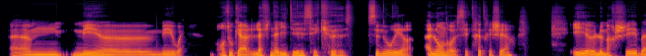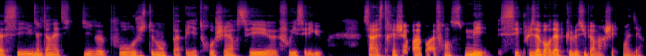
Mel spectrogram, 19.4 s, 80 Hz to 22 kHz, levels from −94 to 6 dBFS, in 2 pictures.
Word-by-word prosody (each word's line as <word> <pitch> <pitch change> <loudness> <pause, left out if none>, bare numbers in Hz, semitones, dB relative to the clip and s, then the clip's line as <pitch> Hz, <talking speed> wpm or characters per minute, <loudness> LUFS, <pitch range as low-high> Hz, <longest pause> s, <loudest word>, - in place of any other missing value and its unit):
hem, 100 -1 +2 0.2
mais 115 +2 +4
heu, 100 -2 +1
mais 105 +1 +1
ouais, 100 - -3 0.5
en 130 -2 0
tout 150 - +2
cas, 105 -4 +5
la 105 +4 +4
finalité, 125 +1 +2
c'est 130 -6 -3
que 120 +3 +1
s 110 +1 -13 0.2
se 140 - +1
nourrir 120 -7 +2 0.2
à 120 - +5
Londres, 125 -6 +3
c'est 100 - -6
très, 145 - -2
très 135 - -7
cher 125 +10 +1 0.8
et 125 +5 +5
heu, 110 -4 +4
le 115 +1 +5
marché, 135 +5 +3
bah, 105 -4 +1
c'est 110 +4 -5
une 130 -3 0
alternative 110 +1 -4 0.2
pour, 120 -1 -2
justement, 110 +2 -3
pas 120 - -7
payer - - -7
trop 115 - -7
cher 115 0 -3
ses, 115 0 0
heu, 100 -2 -4
fruits 110 0 -3
et - - -5
ses 100 -3 -6
légumes. 95 0 -6 0.6
Ça 100 - 0
reste 105 0 -1
très 110 - -3
cher 105 -2 +1
par 100 -1 +3
rapport 95 - -5
à - - -3
la - - -17
France, 115 +3 -7
mais 110 +1 +2 0.2
c'est 105 - -4
plus 105 0 -1
abordable 105 +1 +3
que - - -2
le 105 -1 0
supermarché, 95 -2 -2
on - - -7
va 90 - -9
dire. 110 +1 -13
110 Hz, 185 wpm, -23 LUFS, 105-120 Hz, 0.8 s, cas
